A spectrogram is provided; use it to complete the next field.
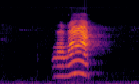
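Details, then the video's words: Talking parrot said to say mummy and papa; here it gives one short, clear, tonal sound that rises and then falls, with rich harmonics, against quiet room hum. "मम्मी पापा बोलता तोता || clear voice || parrot talking everything"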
